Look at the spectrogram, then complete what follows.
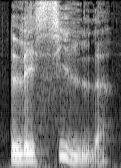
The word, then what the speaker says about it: les cils: Les cils. Les cils. Final S not pronounced.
